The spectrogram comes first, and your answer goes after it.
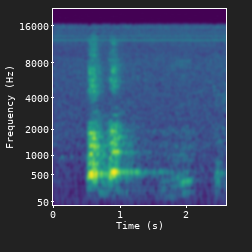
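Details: Two dogs, Boerboel Gipsy and Tosa Suki, at play: two quick barks in close succession, then a trailing low whine that fades out.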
